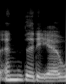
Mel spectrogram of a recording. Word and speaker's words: Nvidia: and also a company called Nvidia, which is basically a company that makes graphic processing units. It's not spelt how it sounds, so it's spelt N-V-I-D-A if you wanted to Google it.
